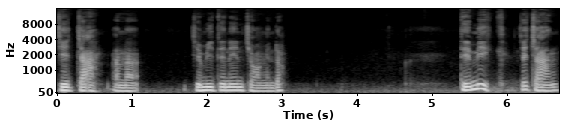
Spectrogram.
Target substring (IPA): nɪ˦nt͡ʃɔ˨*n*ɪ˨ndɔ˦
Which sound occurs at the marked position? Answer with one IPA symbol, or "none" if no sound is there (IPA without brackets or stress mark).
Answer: ŋ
